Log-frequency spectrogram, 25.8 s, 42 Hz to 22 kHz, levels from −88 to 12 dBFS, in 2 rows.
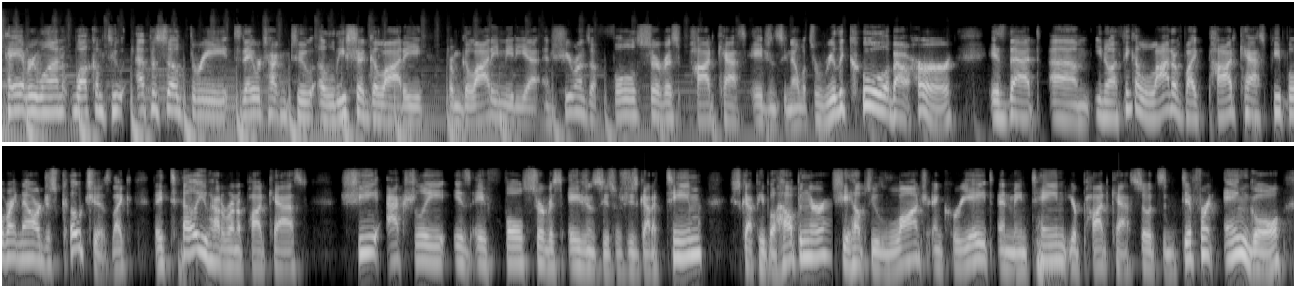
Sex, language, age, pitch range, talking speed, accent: male, English, 30-49, 110-150 Hz, 205 wpm, American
